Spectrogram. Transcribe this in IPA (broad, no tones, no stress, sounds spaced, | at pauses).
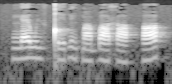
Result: ŋ æ w y v ǃ e ɗ ẽ k͡p ɑ̃ ɓ ɑ x ɑ | ɑ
